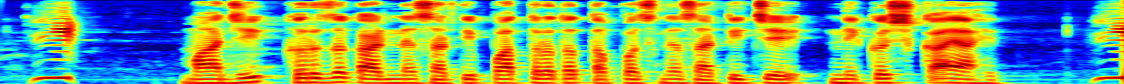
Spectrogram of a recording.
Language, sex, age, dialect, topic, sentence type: Marathi, male, 31-35, Standard Marathi, banking, question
